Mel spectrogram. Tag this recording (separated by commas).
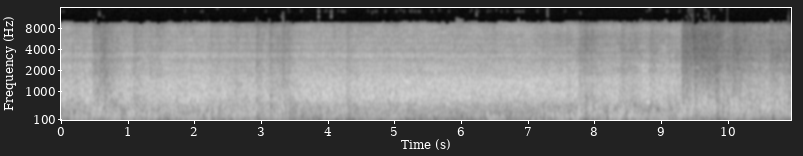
Bus, Vehicle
